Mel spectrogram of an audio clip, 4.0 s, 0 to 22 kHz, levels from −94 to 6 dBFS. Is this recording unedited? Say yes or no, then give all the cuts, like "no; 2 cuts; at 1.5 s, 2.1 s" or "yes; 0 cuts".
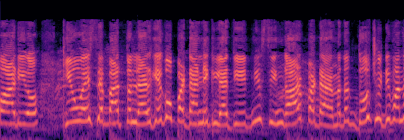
no; 1 cut; at 1.2 s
